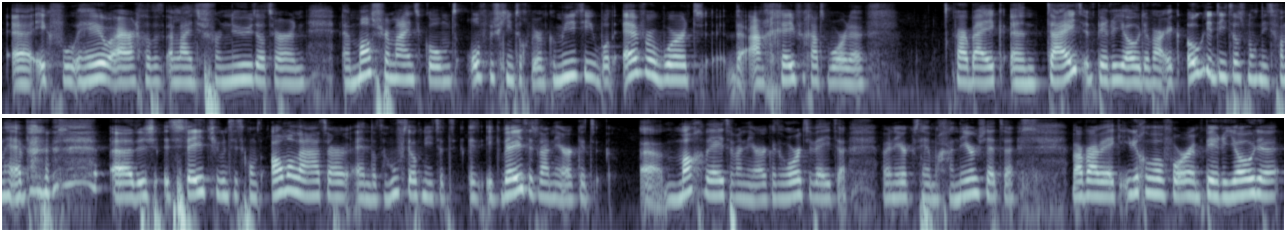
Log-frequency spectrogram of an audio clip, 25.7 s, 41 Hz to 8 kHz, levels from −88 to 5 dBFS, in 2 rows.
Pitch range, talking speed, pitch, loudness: 185-225 Hz, 205 wpm, 205 Hz, -20 LUFS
